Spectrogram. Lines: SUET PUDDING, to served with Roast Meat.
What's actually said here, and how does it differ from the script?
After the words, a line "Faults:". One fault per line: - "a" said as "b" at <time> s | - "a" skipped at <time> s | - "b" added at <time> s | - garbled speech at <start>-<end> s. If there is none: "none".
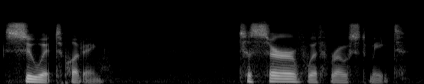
SUET PUDDING, to serve with Roast Meat.
Faults:
- "served" said as "serve" at 2.5 s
